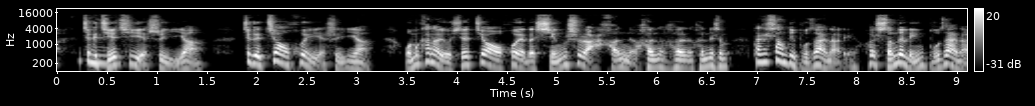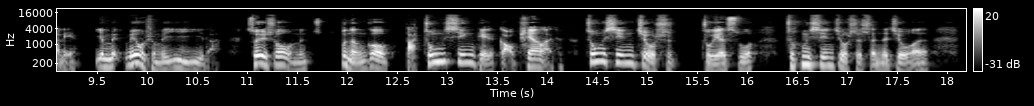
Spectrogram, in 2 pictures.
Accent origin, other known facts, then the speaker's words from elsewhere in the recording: China; 后来突然就有一个很符合我们中国人文化的一句话就蹦出来了。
